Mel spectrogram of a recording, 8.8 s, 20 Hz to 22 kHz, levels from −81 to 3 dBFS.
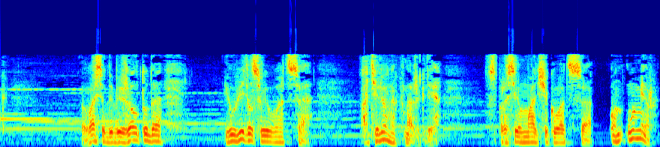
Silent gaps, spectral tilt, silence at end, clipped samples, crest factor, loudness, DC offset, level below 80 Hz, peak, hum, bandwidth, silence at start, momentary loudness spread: none; -7 dB/octave; 0.05 s; under 0.1%; 16 dB; -13 LUFS; under 0.1%; -50 dBFS; 0 dBFS; none; 11 kHz; 0 s; 17 LU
